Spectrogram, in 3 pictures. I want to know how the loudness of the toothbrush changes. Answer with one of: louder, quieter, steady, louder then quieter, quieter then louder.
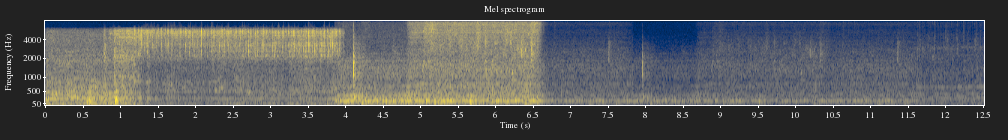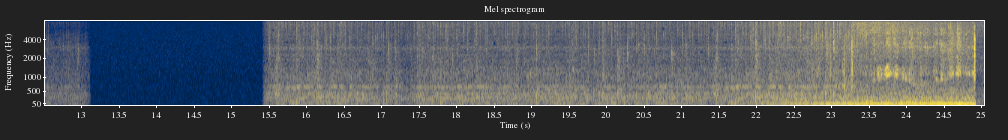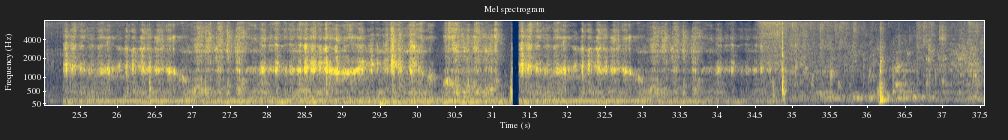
louder then quieter.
